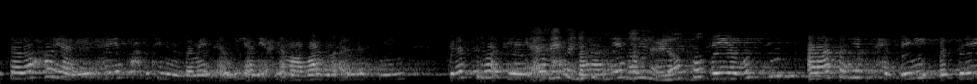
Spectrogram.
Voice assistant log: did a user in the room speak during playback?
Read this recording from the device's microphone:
Yes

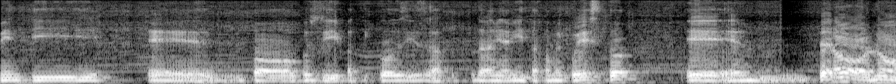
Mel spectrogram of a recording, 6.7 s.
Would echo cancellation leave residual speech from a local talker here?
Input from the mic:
No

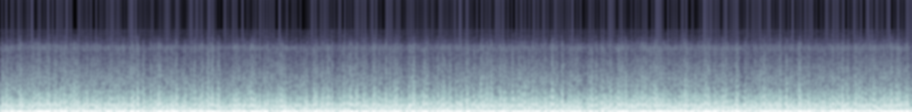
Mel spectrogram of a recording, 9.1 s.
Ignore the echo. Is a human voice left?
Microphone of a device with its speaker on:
No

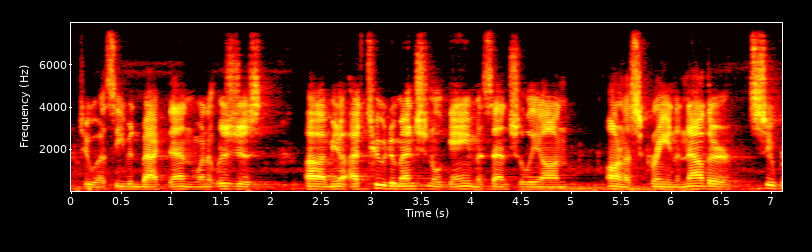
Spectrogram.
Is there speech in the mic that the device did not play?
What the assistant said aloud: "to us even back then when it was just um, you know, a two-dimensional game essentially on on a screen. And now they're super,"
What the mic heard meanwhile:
No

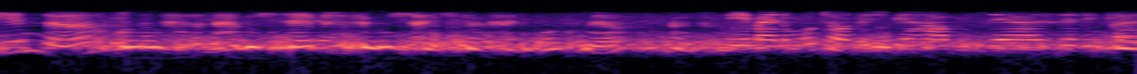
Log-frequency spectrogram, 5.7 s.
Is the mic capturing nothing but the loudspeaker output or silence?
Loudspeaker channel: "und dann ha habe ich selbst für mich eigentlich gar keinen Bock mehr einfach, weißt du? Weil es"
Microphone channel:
No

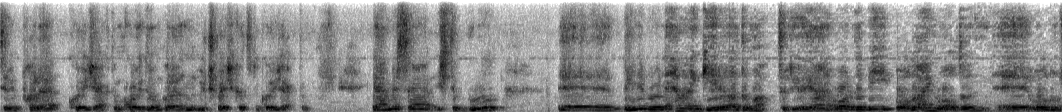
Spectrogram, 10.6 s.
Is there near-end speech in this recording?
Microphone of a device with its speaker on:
No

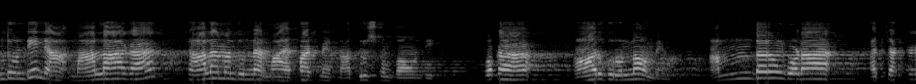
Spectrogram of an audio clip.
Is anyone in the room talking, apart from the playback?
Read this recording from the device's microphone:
No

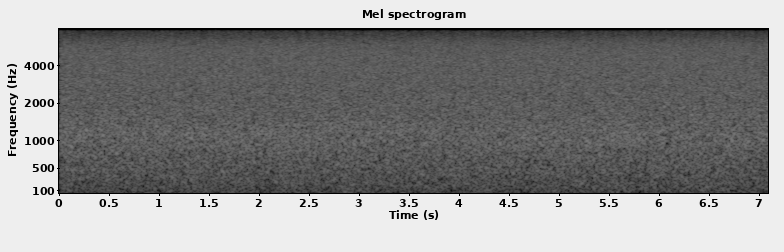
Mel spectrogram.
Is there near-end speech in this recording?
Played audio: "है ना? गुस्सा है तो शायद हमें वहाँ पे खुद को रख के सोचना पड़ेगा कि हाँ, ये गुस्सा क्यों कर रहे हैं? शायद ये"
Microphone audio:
No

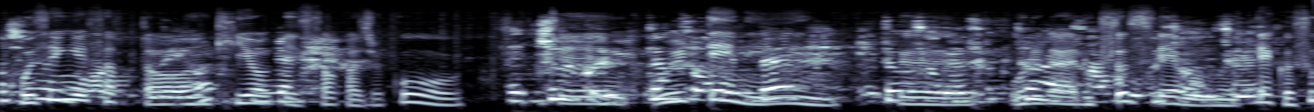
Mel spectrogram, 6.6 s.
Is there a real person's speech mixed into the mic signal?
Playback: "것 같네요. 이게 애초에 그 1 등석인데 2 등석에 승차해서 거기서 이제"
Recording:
Yes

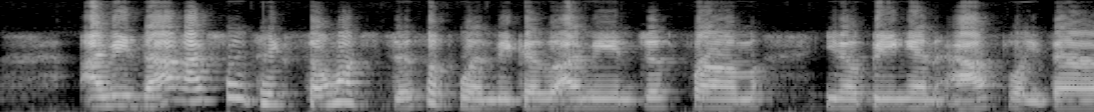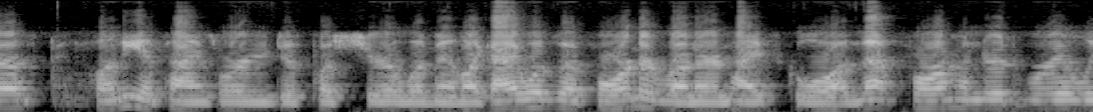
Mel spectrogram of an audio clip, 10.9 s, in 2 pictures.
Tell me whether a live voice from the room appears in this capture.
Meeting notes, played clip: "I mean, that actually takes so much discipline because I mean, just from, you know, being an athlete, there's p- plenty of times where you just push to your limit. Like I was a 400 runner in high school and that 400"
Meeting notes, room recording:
No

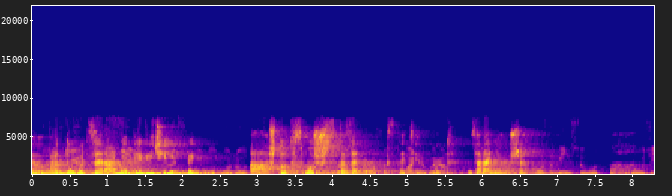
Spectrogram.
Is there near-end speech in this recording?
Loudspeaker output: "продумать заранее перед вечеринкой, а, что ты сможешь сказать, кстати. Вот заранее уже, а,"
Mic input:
Yes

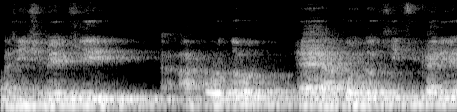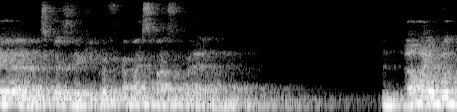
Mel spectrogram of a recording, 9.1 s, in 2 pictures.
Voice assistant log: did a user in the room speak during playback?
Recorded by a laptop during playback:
No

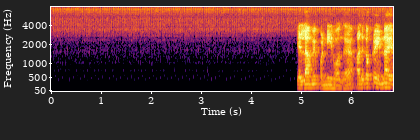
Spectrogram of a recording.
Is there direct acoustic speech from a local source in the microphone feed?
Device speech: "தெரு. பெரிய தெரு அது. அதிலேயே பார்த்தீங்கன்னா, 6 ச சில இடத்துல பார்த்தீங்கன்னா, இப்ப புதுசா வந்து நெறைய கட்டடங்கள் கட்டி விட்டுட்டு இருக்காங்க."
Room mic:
Yes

